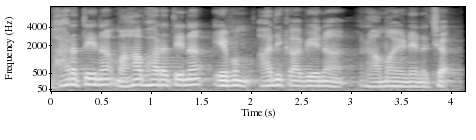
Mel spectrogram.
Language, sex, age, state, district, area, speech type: Sanskrit, male, 60+, Telangana, Peddapalli, urban, spontaneous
